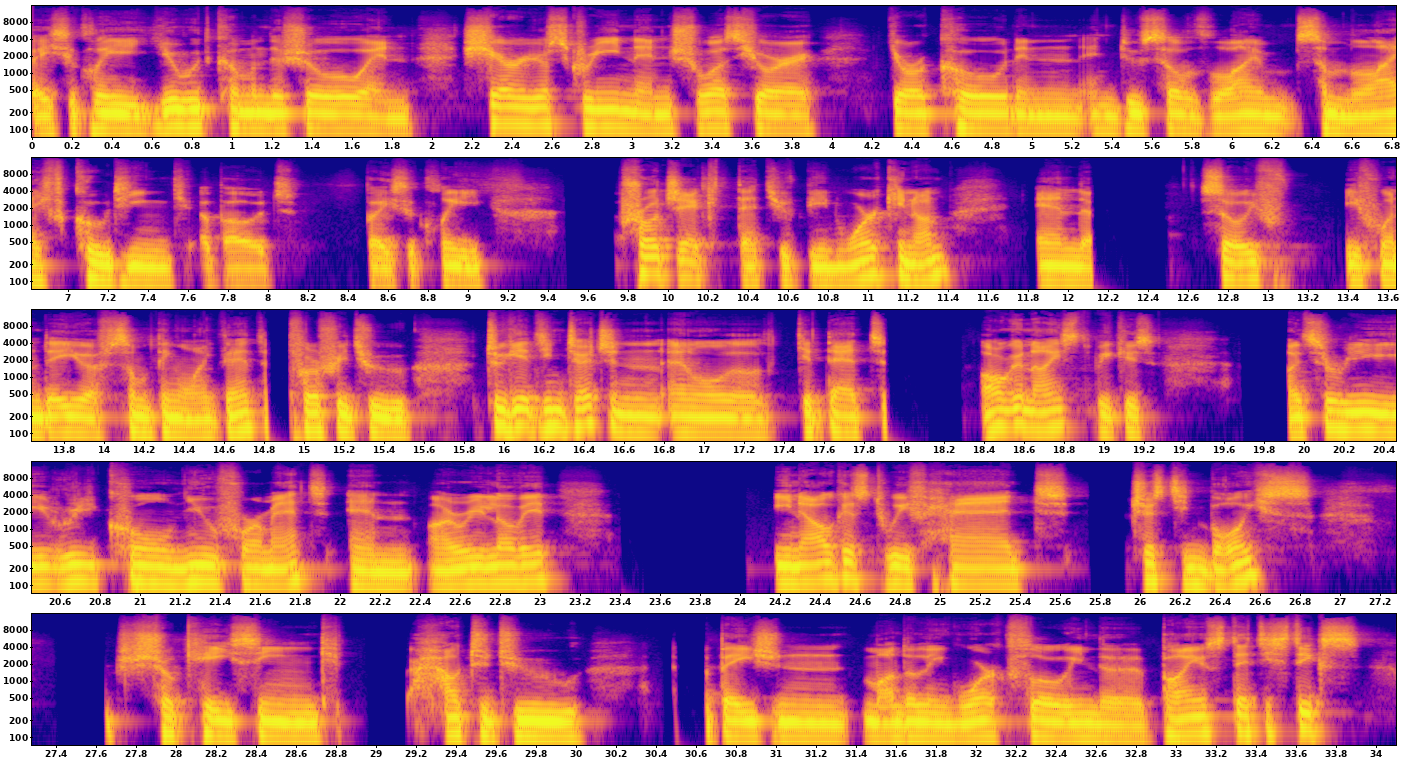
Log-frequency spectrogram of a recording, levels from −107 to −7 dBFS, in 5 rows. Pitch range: 95-115 Hz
